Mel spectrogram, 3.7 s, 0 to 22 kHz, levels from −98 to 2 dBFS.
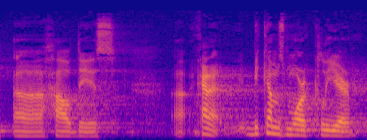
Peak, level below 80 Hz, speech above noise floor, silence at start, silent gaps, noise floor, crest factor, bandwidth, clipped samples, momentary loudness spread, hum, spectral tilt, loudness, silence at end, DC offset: -8 dBFS; -84 dBFS; 24 dB; 0 s; none; -54 dBFS; 22 dB; 16 kHz; under 0.1%; 15 LU; none; -4 dB/octave; -30 LUFS; 0 s; under 0.1%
